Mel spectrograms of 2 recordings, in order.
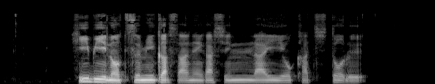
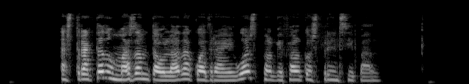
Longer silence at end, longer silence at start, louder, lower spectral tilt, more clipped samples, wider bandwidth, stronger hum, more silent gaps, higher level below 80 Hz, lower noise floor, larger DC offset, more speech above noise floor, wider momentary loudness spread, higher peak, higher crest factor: second, 0.75 s vs 0.9 s; first, 0.75 s vs 0.6 s; first, -19 LUFS vs -22 LUFS; first, -5.5 dB/octave vs -3.5 dB/octave; neither; about the same, 11.5 kHz vs 11.5 kHz; neither; neither; first, -50 dBFS vs -74 dBFS; first, -80 dBFS vs -75 dBFS; neither; first, 60 dB vs 53 dB; first, 17 LU vs 13 LU; first, 0 dBFS vs -6 dBFS; about the same, 20 dB vs 18 dB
